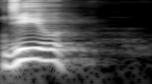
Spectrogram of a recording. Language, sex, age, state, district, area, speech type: Sindhi, male, 60+, Gujarat, Junagadh, rural, read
